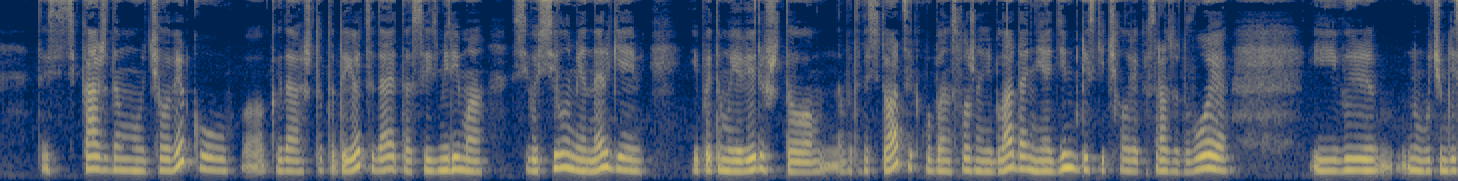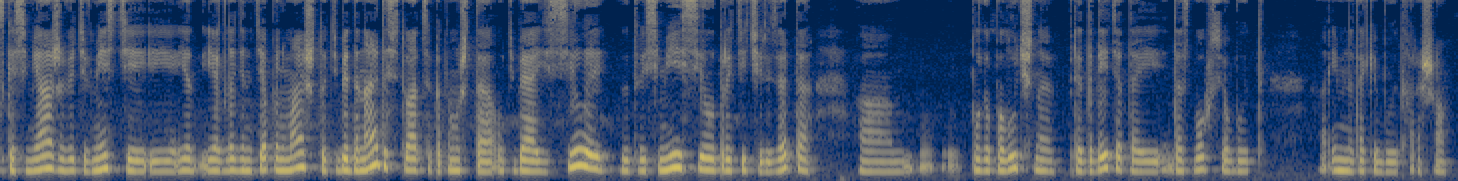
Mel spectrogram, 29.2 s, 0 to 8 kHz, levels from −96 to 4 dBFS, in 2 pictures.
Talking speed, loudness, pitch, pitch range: 170 wpm, -24 LUFS, 185 Hz, 175-205 Hz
